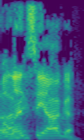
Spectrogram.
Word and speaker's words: Balenciaga: So, Balenciaga.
